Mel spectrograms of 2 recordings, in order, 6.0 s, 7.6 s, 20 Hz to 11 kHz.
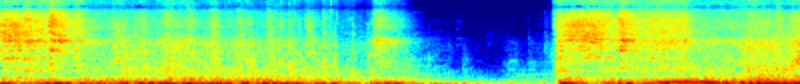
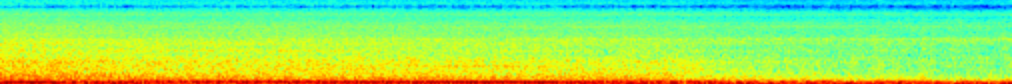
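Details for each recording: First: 1970 Chevy C20 V8 after a new fuel pump, started with an empty carb and the choke not hooked up: fires and runs roughly about three seconds, then dies. Stalls after starting; won't idle yet. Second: 1970 C20 truck, not yet warmed up and low on fuel. Low, steady V8 rumble at idle with no stumbling, tapping or knocks, and the timing sounds perfect: a healthy idle.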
